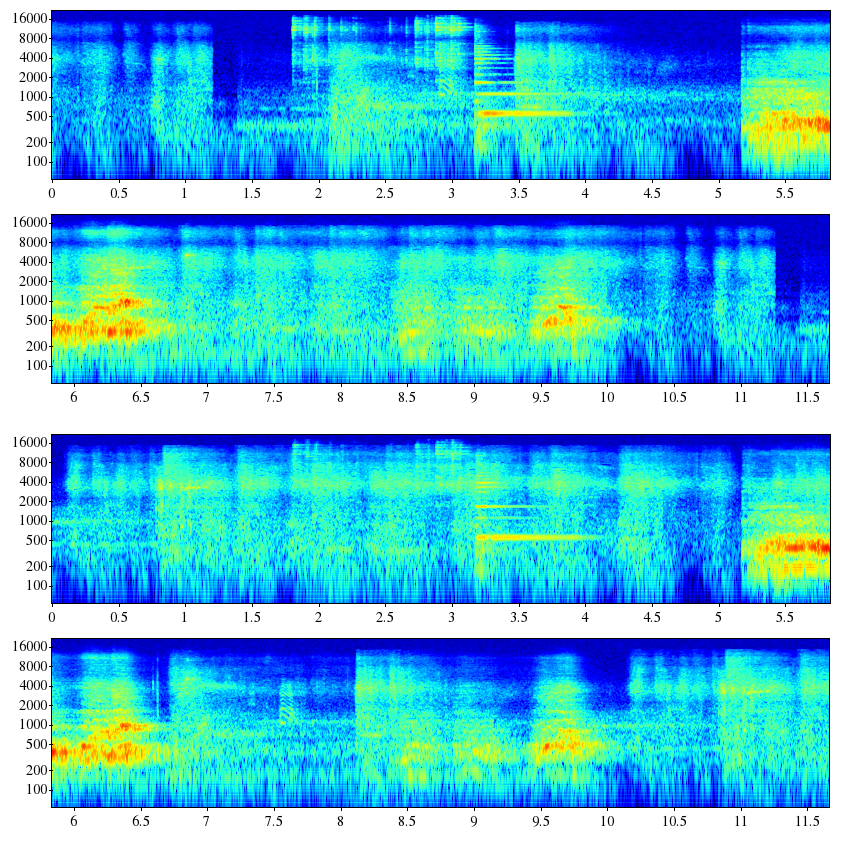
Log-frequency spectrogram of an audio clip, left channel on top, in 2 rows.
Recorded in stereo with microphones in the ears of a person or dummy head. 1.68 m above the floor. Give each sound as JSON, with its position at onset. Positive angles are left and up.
{"t": 1.8, "sound": "keys jangling", "side_deg": 30, "distance_m": 1.0}
{"t": 3.2, "sound": "a guitar", "side_deg": 45, "distance_m": 3.5}
{"t": 5.2, "sound": "a zipper", "side_deg": 70, "distance_m": 4.0}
